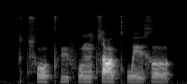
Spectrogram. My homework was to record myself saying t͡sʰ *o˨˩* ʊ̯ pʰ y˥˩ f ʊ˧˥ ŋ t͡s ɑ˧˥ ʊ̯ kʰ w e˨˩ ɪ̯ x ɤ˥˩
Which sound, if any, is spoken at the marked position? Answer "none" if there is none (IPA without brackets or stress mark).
o˨˩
